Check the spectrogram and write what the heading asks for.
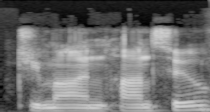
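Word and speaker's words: Djimon Hounsou: It's a crazy coincidence, and they both have Jimon Hansu, if I pronounced that correctly.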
